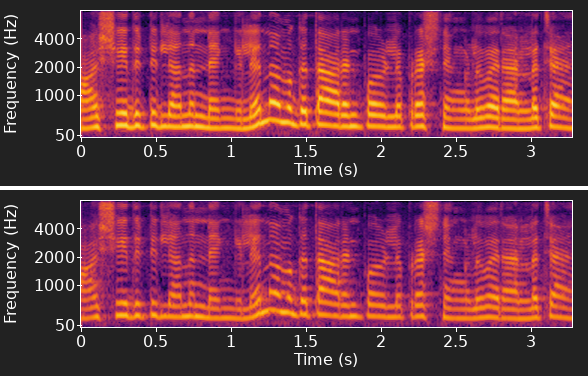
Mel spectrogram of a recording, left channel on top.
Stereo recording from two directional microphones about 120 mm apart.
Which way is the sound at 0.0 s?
40° left (ahead or behind).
